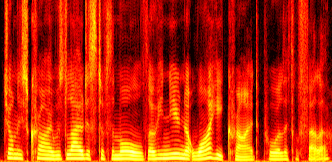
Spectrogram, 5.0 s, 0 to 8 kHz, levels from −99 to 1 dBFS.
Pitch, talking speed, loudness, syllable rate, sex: 180 Hz, 205 wpm, -16 LUFS, 4.3 syllables/s, female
